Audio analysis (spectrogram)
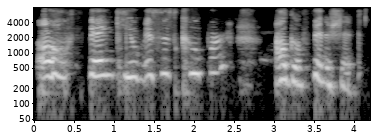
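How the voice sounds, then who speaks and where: A woman's voice: extremely high pitch, expressive, slow, exaggerated voice. An actress playing a bashful, naive, lovesick young woman in an old-time radio comedy, timid and plaintive, on slightly dull audio. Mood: grateful.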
